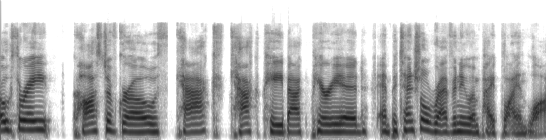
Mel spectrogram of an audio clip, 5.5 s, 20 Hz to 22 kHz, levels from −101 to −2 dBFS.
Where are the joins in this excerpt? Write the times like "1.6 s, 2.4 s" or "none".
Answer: 1.7 s, 3.7 s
